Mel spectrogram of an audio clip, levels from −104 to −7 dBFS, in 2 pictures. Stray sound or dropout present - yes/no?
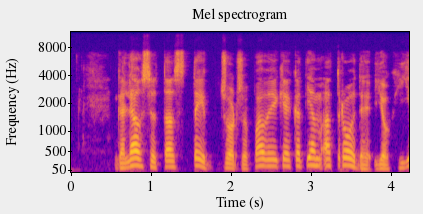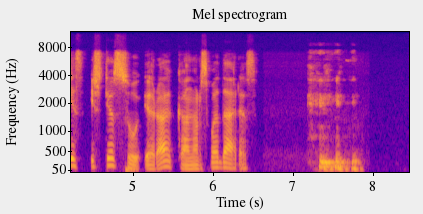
yes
